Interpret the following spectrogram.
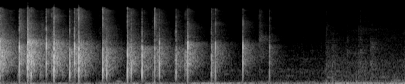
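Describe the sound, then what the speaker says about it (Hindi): A small audience at a Hindi poetry gathering claps in sharp, close bursts, loud and rhythmic at first, then thinning to a few scattered claps before fading out. "जोरदार तालियों से आमंत्रित कीजिए प्रवीण आर्य जी"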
